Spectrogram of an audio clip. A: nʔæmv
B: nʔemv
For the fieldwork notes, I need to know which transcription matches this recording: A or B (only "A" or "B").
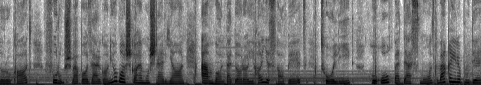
A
